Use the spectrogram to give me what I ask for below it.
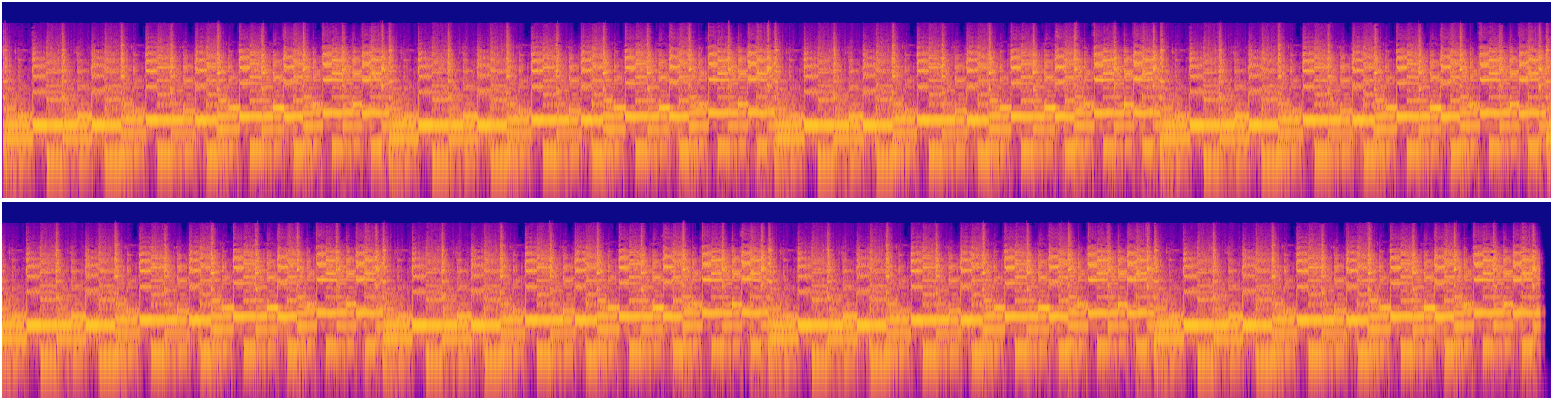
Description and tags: Heavy African Rave
A heavily processed kalimba sample and looped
